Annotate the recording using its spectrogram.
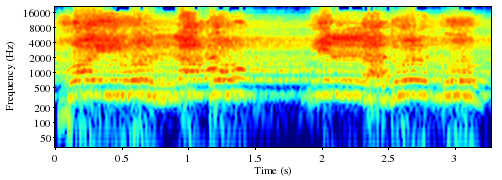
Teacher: nun sukun atau tanwin bertemu salah satu huruf yang 2, yaitu lamun, raun, dan cara bacanya diidghamkan tanpa dengung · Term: Idgham bila gunnah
